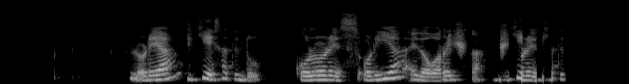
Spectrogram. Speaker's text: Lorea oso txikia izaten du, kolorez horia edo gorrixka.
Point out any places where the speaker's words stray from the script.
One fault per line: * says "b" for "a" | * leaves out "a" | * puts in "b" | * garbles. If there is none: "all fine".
* leaves out "oso"
* garbles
